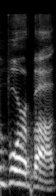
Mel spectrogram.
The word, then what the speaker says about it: Borba: Well, my name's Michelle Borba. The most important thing you need to know is I'm a 1L Michelle, and Borba rhymes with Zorba.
